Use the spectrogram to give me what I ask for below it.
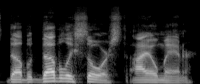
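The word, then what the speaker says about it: Ayomanor: So, I've seen it is now I've I've got the Stanford pronunciation guide and Notre Dame together. So, it's double doubly sourced. I Manor. I Manor. Yeah. Not Amanor. Correct. Okay. I Manor.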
